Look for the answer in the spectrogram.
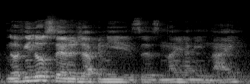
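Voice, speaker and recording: A man's voice: lowish voice, fairly quick, a bit bright. A man in his twenties chatting casually as an interview guest, often searching for his words. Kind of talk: casual chat. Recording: echoey room with background noise.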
